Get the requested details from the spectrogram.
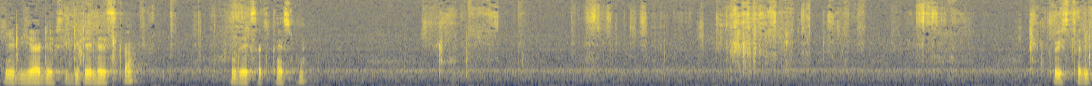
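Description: Paper pages rustle as a booklet's pages are turned.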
